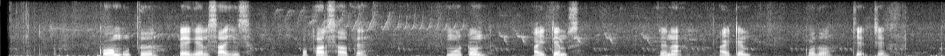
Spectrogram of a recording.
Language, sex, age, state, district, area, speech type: Santali, male, 30-45, West Bengal, Malda, rural, read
